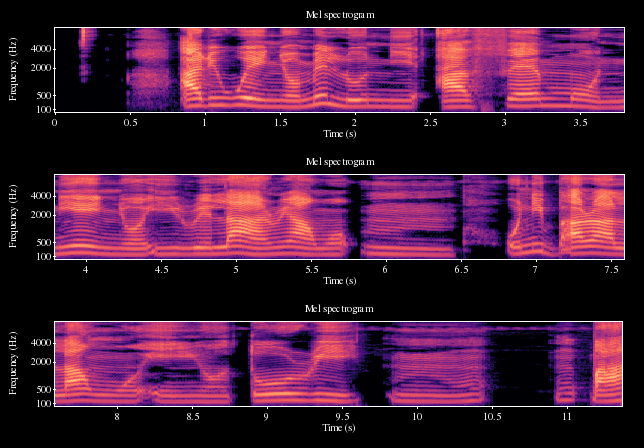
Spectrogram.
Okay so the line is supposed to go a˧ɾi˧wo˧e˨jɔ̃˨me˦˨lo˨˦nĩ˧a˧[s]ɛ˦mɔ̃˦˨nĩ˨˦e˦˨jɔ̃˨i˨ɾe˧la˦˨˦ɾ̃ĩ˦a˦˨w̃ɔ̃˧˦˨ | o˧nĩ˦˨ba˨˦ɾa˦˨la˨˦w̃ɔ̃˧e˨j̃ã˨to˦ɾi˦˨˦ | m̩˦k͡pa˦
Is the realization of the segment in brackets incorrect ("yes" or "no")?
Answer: yes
